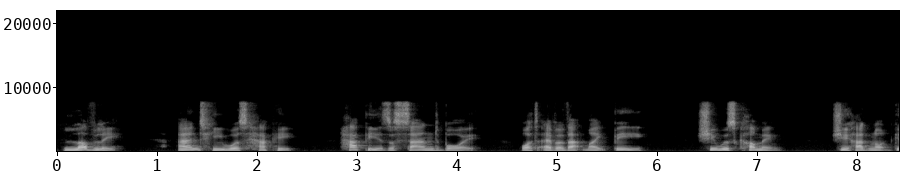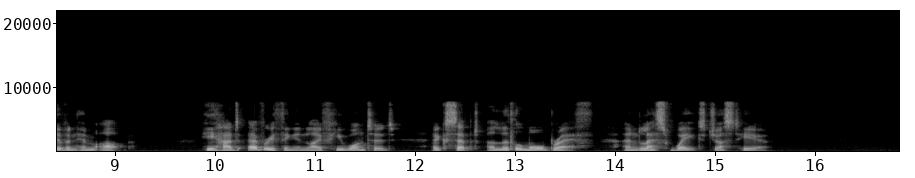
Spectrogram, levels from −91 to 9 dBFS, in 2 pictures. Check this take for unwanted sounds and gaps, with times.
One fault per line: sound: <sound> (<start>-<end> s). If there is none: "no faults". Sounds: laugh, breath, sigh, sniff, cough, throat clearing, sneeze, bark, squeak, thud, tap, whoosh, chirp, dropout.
no faults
